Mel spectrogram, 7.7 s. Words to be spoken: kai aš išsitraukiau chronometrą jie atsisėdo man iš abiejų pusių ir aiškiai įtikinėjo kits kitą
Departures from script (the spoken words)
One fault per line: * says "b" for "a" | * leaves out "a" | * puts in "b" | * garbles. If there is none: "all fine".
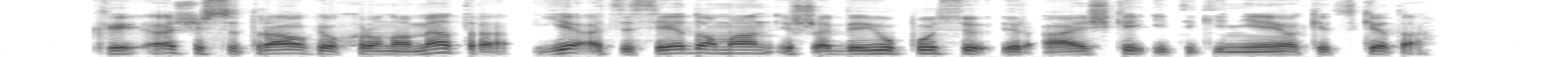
all fine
